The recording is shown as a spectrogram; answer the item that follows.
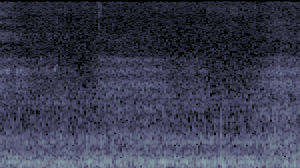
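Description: Quiet room tone with a faint steady low hum and no distinct event.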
